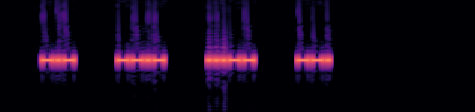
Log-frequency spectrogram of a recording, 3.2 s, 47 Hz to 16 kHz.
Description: Morse code, heard as a keyed tone, about 53 wpm, spaced as for 23 wpm, 700 Hz. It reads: KQ3G
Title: USA Call Signs - 4x Character Spacing - 50wpm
